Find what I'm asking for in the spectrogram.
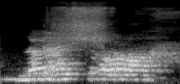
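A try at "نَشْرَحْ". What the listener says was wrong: Nah, itu ngalirnya seimbang, bagus Bu.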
